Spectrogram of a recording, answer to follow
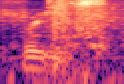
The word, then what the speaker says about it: Fries: Oh, I thought it was spelled Fries. Victor Fries. No, it's pronounced Freeze.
